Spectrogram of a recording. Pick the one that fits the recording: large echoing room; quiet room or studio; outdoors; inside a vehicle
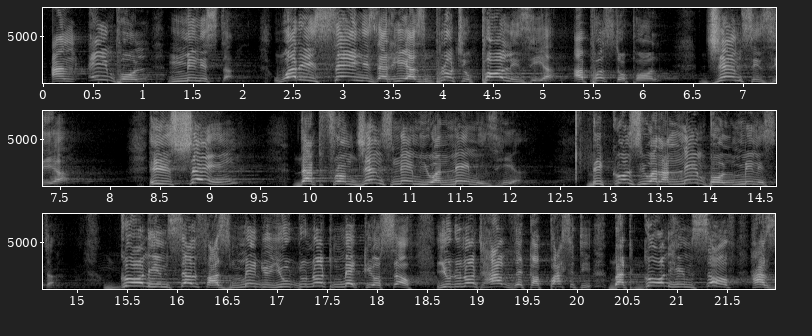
large echoing room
